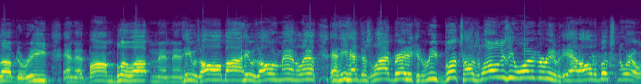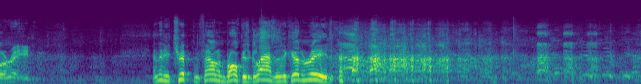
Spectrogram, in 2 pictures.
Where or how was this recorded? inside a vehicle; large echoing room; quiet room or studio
large echoing room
